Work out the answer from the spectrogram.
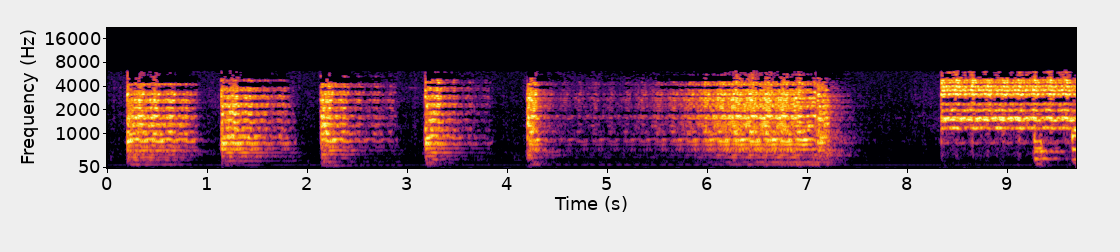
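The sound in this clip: A telephone rings in buzzy, harmonic bursts: several short rings, then a longer held ring, a pause, and one more ring that starts just before the end.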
